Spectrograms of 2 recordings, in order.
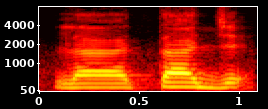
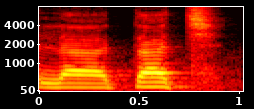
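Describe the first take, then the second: First: The final j ends with a firm bounce. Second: The final j ends with a breathy puff. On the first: The speaker calls it right. "keras, tekan pada makhraj, keluar lantunan j" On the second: The speaker calls it wrong. "Bukannya la taj"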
